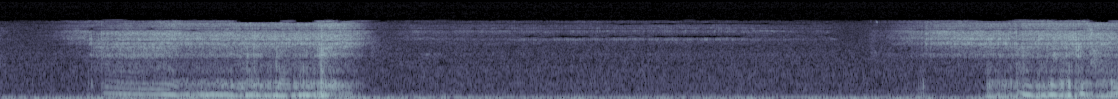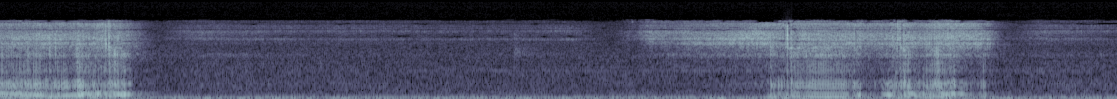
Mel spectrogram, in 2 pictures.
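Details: Snoring recorded with the SnoreLab phone app: three loud, rough snores on inhalation at roughly four-second intervals, about fifteen a minute, over steady room hum; typical sleep snoring.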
